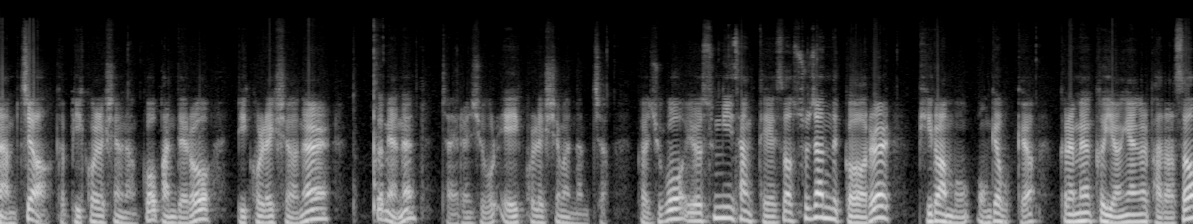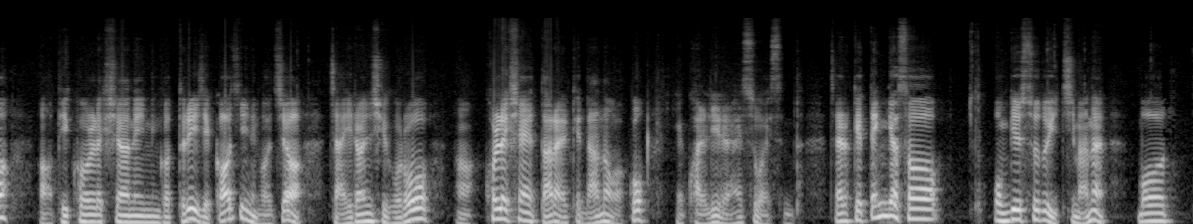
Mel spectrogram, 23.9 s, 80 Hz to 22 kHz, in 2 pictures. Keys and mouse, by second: 1.2 click, 3.7 click, 6.0 click, 7.2 click, 8.1 click, 8.9 click, 14.9 click.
